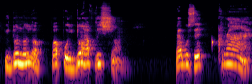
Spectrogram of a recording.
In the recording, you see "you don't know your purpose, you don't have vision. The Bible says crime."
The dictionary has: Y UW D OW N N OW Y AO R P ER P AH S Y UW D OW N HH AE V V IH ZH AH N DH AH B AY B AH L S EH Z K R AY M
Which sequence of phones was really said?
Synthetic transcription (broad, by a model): Y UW D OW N N OW Y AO P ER P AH Y UW D OW N HH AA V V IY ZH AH N B AY B AH L S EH K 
